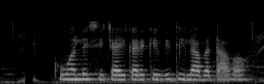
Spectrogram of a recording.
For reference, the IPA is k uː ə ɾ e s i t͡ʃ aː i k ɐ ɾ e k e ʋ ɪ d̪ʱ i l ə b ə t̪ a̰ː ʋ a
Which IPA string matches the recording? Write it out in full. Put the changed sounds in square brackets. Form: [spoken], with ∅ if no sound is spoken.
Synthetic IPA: k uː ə [l] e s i t͡ʃ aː i k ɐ ɾ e k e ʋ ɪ d̪ʱ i l [a] b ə t̪ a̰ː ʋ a

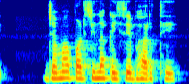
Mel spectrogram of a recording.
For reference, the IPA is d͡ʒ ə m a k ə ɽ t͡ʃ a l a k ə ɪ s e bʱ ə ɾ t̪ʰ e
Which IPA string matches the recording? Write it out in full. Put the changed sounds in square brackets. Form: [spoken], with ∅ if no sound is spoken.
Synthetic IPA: d͡ʒ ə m a [p] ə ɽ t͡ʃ [i] l a k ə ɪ s e bʱ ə ɾ t̪ʰ e

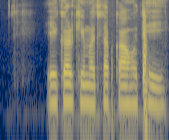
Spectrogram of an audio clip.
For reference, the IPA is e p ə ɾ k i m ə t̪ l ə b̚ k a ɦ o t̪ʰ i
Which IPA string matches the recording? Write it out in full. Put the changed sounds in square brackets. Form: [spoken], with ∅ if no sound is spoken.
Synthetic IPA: e [k] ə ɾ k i m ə t̪ l ə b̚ k a ɦ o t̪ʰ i

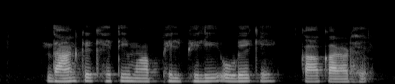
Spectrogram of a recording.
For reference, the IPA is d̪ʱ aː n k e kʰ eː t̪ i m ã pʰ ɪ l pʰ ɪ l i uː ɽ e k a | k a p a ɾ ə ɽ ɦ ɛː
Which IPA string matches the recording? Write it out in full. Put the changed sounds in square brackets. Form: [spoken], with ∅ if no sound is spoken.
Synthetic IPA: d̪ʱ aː n k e kʰ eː t̪ i m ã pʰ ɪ l pʰ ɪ l i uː ɽ e k [e] | k a [k] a ɾ ə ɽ ɦ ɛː

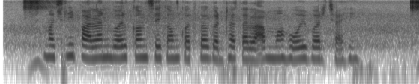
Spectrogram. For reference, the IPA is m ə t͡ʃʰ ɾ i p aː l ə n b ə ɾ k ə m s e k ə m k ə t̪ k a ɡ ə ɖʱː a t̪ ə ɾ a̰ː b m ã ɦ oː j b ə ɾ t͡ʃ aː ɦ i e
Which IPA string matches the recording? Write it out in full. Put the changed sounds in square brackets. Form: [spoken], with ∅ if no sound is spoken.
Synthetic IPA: m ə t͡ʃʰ [l] i p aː l ə n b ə ɾ k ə m s e k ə m k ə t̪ k a ɡ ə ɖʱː a t̪ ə [l] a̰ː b m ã ɦ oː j b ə ɾ t͡ʃ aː ɦ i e

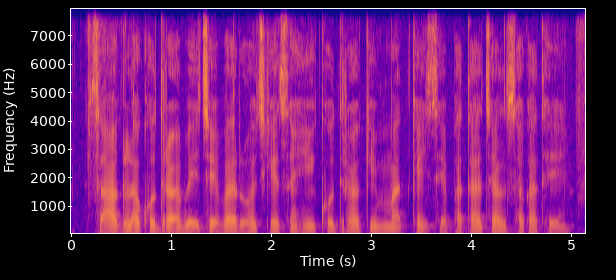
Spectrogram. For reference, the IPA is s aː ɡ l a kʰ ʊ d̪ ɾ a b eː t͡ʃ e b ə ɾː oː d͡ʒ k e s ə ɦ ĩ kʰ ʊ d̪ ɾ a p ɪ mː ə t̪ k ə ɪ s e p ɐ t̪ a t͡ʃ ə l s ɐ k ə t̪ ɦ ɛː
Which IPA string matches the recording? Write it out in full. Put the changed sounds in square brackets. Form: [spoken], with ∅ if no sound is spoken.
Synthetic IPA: s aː ɡ l a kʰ ʊ d̪ ɾ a b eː t͡ʃ e b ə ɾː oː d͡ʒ k e s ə ɦ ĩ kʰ ʊ d̪ ɾ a [k] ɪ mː ə t̪ k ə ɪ s e p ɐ t̪ a t͡ʃ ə l s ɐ k ə t̪ ɦ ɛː

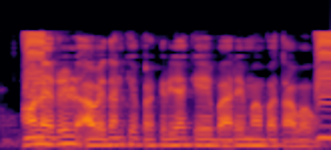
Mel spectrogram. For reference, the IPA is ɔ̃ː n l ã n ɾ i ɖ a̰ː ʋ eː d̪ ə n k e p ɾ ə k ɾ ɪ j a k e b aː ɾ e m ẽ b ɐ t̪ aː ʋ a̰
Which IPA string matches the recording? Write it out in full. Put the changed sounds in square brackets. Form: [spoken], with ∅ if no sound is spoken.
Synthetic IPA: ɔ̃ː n l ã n ɾ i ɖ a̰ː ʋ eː d̪ ə n k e p ɾ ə k ɾ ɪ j a k e b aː ɾ e m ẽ b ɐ t̪ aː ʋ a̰

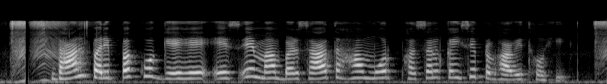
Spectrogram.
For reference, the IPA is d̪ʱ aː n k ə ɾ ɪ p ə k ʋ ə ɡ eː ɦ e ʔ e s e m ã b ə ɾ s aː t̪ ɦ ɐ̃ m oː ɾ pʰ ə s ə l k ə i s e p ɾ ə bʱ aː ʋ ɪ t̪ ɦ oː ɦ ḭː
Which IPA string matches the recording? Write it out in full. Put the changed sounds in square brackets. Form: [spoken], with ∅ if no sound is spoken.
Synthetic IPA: d̪ʱ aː n [p] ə ɾ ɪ p ə k ʋ ə ɡ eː ɦ e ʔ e s e m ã b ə ɾ s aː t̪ ɦ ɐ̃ m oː ɾ pʰ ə s ə l k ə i s e p ɾ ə bʱ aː ʋ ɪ t̪ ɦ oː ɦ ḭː

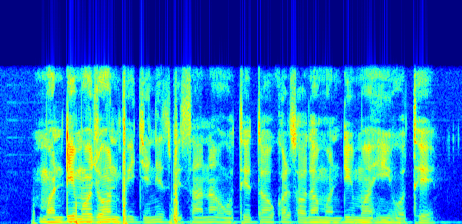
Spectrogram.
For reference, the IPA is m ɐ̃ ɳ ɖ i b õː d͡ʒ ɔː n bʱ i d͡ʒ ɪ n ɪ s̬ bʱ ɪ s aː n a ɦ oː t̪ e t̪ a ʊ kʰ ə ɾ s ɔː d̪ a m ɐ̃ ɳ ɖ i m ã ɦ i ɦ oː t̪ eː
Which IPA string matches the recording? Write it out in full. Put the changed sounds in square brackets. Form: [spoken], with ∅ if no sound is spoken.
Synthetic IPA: m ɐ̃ ɳ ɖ i [m] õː d͡ʒ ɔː n bʱ i d͡ʒ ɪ n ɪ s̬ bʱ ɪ s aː n a ɦ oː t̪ e t̪ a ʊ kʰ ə ɾ s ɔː d̪ a m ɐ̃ ɳ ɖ i m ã ɦ i ɦ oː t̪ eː

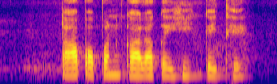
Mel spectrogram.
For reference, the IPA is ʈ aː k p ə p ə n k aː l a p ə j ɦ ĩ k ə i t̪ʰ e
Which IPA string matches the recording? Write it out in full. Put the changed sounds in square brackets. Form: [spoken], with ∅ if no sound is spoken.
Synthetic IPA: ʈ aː [∅] p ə p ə n k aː l a [k] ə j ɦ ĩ k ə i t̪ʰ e

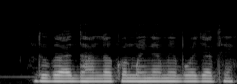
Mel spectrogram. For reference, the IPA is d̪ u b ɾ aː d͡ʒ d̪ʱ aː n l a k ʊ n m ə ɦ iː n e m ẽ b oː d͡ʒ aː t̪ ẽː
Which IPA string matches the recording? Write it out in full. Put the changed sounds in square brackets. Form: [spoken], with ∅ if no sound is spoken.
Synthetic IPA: d̪ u b ɾ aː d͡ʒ d̪ʱ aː n l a k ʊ n m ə ɦ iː n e m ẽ b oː d͡ʒ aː t̪ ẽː

